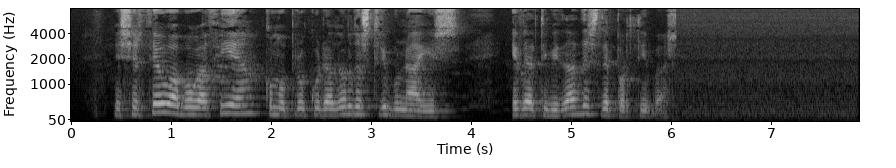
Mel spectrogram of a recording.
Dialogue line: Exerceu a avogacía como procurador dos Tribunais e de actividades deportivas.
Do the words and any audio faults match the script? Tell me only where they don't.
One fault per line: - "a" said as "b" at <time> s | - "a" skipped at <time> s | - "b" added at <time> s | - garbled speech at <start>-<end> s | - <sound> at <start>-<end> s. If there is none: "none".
none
